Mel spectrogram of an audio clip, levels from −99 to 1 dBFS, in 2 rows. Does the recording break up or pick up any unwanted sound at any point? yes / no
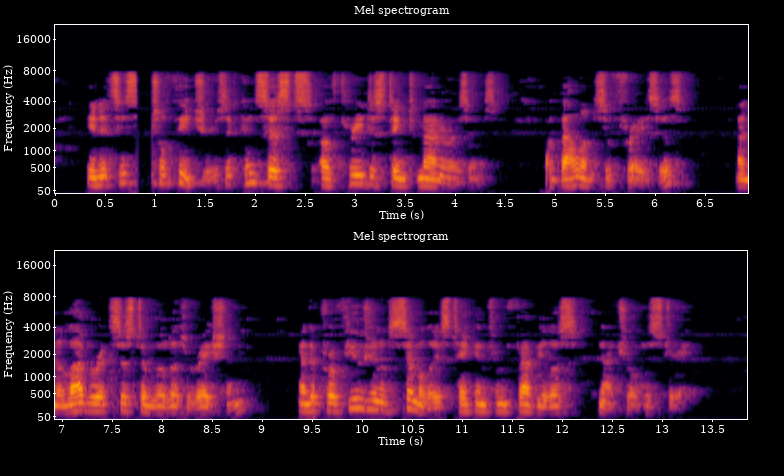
yes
